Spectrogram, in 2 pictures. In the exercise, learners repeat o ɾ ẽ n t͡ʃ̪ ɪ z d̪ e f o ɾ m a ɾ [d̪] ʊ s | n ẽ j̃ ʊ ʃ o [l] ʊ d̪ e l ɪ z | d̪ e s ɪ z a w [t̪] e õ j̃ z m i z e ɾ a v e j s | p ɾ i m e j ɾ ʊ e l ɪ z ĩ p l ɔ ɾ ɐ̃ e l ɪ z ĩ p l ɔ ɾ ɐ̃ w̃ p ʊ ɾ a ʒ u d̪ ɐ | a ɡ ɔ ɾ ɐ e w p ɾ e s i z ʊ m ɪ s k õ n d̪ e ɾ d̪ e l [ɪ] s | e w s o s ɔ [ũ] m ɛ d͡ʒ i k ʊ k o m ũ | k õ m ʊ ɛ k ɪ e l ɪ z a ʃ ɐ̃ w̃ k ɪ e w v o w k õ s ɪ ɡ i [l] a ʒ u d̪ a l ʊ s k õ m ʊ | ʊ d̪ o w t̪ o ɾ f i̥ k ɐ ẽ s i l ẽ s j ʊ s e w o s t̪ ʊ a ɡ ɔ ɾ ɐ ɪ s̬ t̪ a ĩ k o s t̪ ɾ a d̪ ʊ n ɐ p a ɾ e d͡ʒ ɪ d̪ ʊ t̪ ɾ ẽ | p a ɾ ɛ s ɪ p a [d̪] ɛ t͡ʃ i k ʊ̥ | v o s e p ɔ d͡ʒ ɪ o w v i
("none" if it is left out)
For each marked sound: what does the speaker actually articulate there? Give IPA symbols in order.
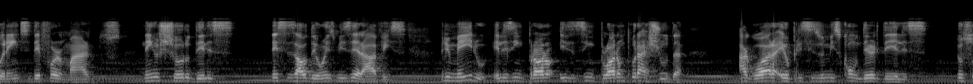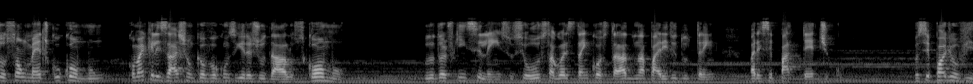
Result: d̪, ɾ, d̪, ɪ, ũ, ɾ, t̪

